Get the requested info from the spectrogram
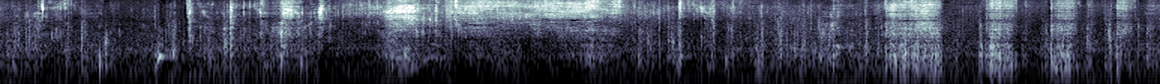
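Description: Close-up eating sounds: wet chewing, squelching and lip smacks as chili-sauced blood sausage is torn and chewed, in quick irregular clicks. A longer hissing sound comes about four seconds in, and stronger wet bursts come near the end.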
